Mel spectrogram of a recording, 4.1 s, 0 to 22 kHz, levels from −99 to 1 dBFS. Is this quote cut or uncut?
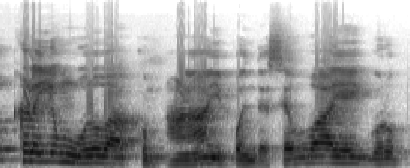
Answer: uncut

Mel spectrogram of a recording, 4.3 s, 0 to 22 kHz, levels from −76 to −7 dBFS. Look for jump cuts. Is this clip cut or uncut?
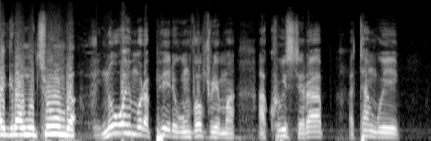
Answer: cut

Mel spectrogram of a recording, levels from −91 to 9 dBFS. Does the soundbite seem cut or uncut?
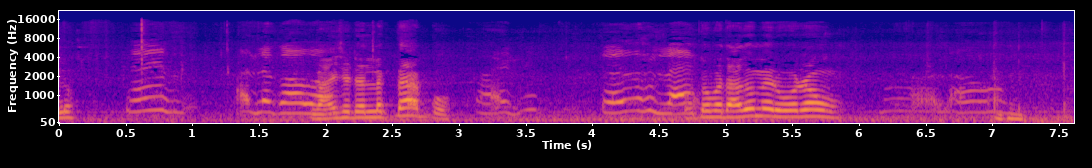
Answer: uncut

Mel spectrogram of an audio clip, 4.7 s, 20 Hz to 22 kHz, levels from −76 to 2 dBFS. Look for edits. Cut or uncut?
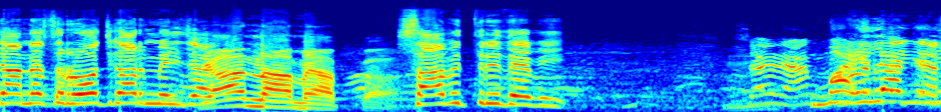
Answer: uncut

